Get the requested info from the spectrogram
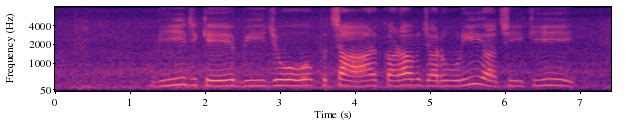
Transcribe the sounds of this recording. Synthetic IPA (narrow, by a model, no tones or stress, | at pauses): biːd͡ʒkebiːd͡ʒopət͡ʃaːɾkəɽəbd͡ʒəɾuːɾiət͡ʃʰiki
